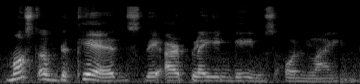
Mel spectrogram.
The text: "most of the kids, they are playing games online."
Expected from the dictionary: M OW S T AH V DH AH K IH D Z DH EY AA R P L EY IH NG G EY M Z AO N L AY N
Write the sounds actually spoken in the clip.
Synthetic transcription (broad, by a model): M OW S T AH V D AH K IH D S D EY AA R P L EY IH NG G EY M S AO N L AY N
